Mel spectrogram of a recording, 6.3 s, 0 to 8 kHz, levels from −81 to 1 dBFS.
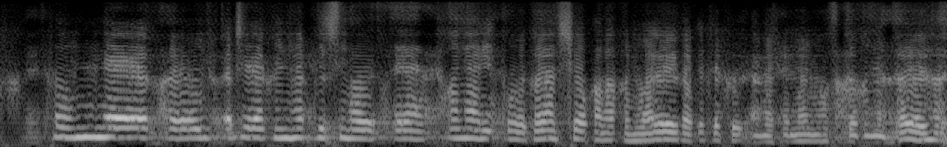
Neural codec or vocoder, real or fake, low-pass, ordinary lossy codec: codec, 16 kHz, 0.5 kbps, FreqCodec, smaller model; fake; none; none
